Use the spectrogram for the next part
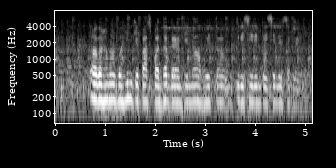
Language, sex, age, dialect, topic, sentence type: Magahi, male, 18-24, Western, agriculture, statement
